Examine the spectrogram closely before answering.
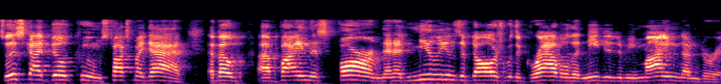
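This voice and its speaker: With an American accent, a man speaks at a high pitch with ordinary pitch variation. His tone is animated and his pace fairly quick. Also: hardly any pauses. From Canada. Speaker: network marketing leader. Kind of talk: webinar talk. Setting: conference call.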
